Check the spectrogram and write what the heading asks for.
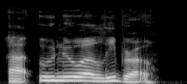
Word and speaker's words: Unua Libro: Unua Libro.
